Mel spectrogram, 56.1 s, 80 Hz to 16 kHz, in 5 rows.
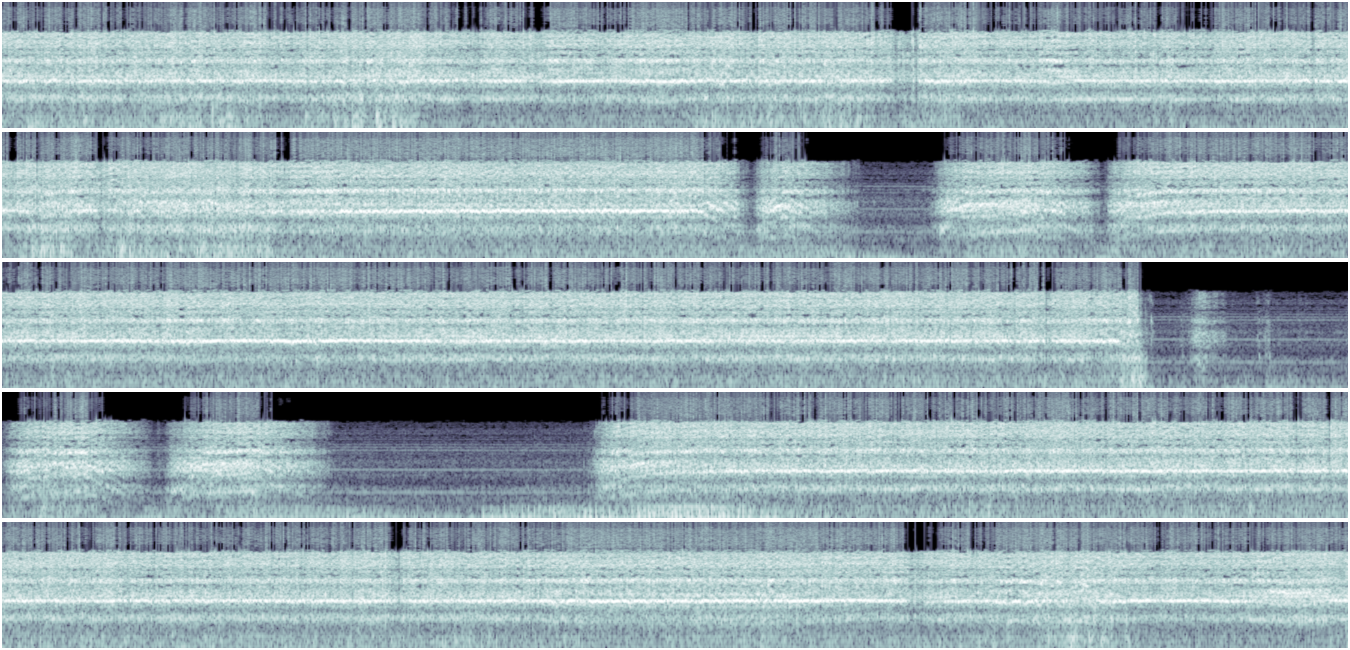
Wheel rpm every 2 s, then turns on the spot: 230, 230, 230, 230, 230, 230, 220, 210, 160, 60, 160, 230, 230, 230, 230, 220, 30, 90, 20, 110, 230, 230, 240, 230, 230, 210, 220, 220.
none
